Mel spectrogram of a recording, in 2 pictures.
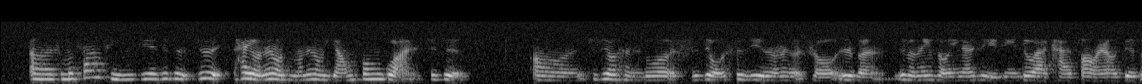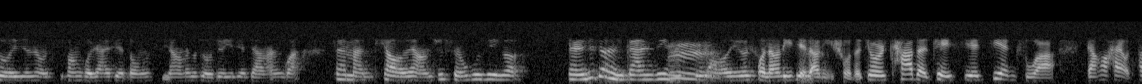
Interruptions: present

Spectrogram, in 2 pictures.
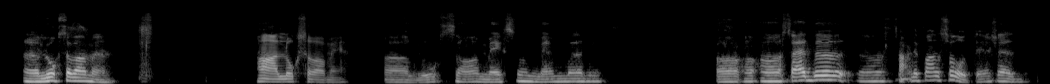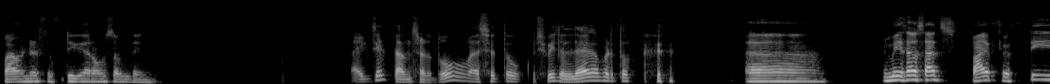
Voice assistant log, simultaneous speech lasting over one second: none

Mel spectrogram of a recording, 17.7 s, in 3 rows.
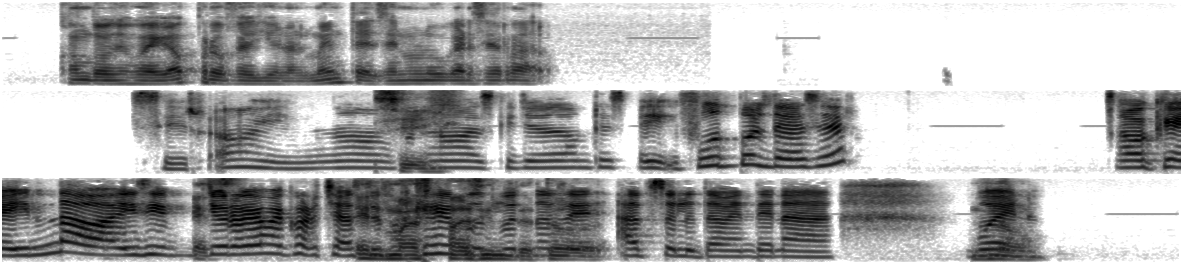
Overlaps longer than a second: present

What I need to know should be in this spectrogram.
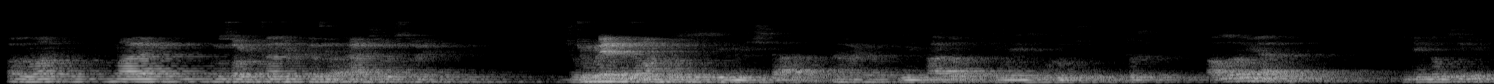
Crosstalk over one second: present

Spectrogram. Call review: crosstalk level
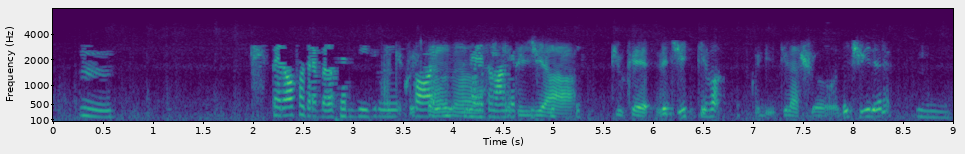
present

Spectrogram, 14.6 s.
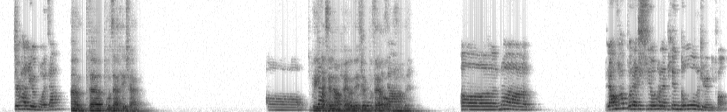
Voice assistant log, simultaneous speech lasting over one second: present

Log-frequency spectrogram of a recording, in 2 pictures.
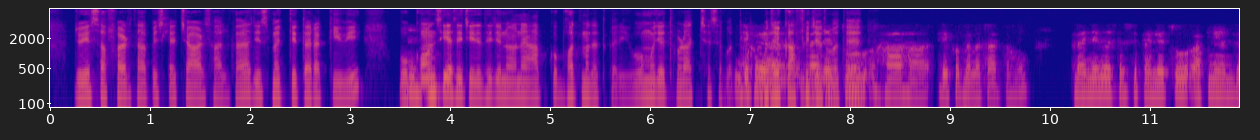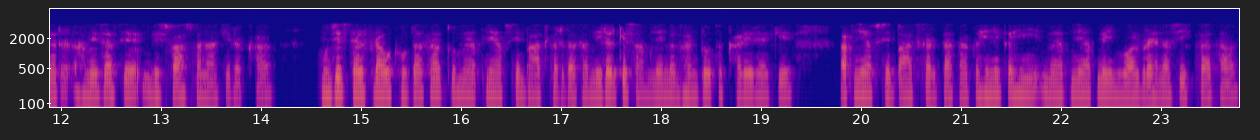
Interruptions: present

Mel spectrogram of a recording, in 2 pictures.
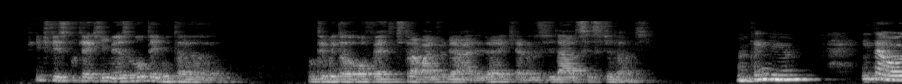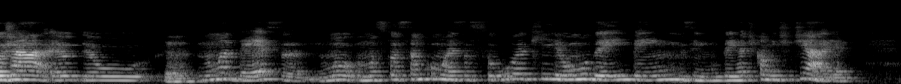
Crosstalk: none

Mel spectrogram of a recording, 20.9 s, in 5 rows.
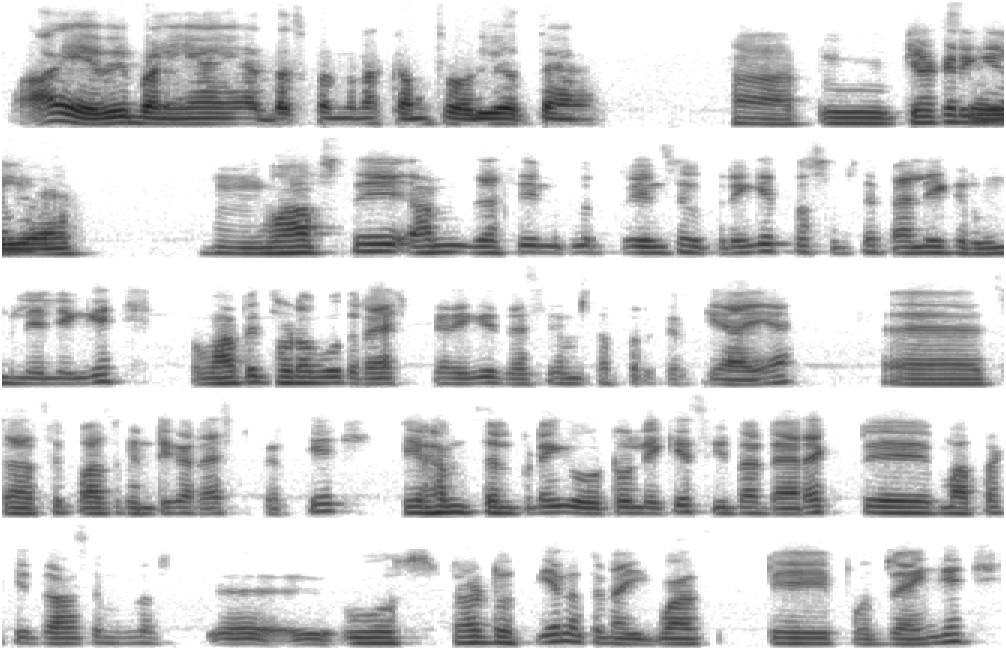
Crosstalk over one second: none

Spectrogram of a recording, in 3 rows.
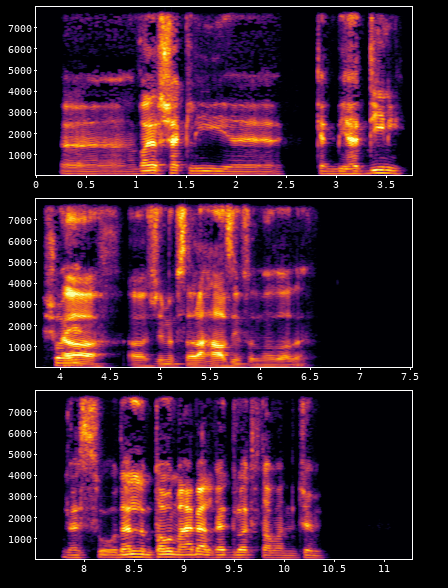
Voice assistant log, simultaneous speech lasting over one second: none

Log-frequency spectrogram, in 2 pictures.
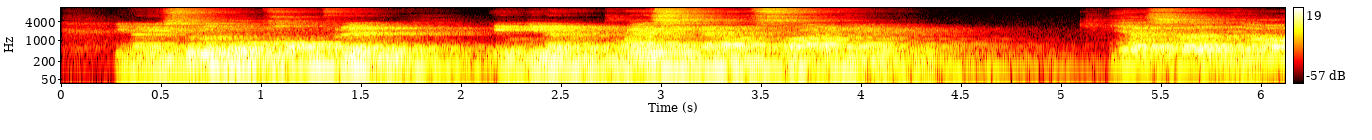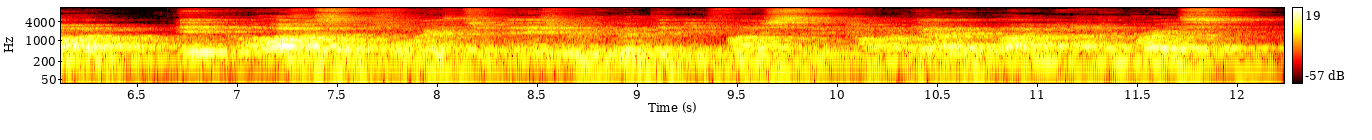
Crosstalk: none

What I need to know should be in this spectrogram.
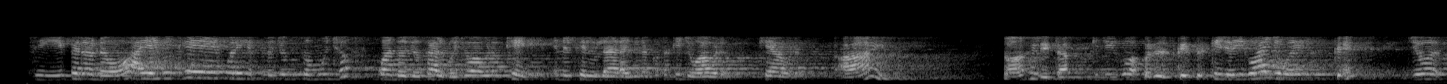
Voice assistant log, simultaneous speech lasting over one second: none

